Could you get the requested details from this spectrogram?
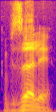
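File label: in the hall, Russian, radio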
